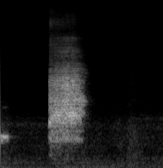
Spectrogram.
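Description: A single short, harsh, breathy vocal sound from a man, about half a second long, a little over half a second in, between near-silent pauses in his talk.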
